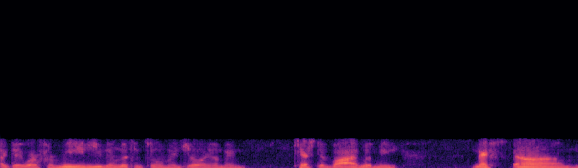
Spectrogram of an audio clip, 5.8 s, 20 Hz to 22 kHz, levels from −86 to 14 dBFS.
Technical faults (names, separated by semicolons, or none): tandem speech coding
